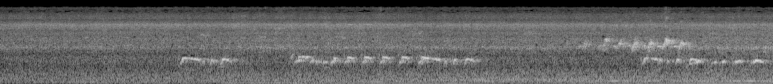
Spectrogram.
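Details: Local zebra dove song recorded at a bird contest in Grabag, Magelang, Indonesia: a short trill, then a long run of stuttering cooing notes, a final phrase, with a higher chirping bird briefly behind.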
